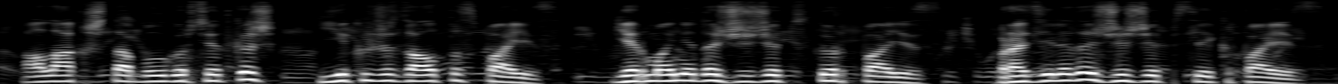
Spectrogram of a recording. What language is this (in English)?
Kazakh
